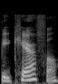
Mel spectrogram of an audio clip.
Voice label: Human Female Official NPC Farewell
